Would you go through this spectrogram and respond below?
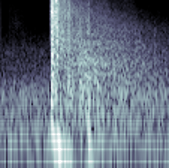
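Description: A single sharp gunshot cracks out in the video game The Last of Us Remastered, loud and close, followed by a fainter second report and a decaying echo over low background rumble.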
